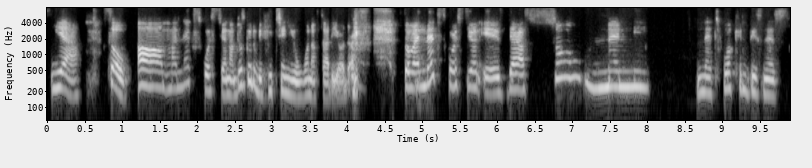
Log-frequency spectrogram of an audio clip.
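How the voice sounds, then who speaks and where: A woman's voice: on the high side, a bit bright, no room sound. Woman, interview host, praising, long questions, dry dull audio.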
